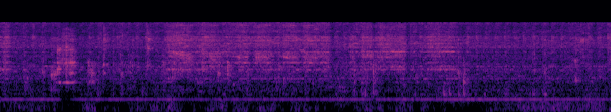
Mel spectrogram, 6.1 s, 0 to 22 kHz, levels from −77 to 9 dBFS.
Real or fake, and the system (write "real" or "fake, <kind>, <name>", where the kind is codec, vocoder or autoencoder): real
